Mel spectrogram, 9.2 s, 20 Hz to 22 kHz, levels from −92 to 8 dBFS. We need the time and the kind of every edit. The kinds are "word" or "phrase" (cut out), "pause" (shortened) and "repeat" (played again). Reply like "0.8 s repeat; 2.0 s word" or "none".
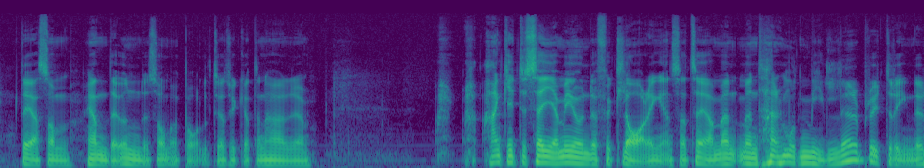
8.0 s word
